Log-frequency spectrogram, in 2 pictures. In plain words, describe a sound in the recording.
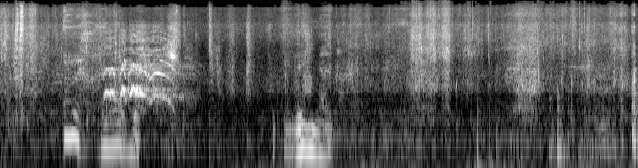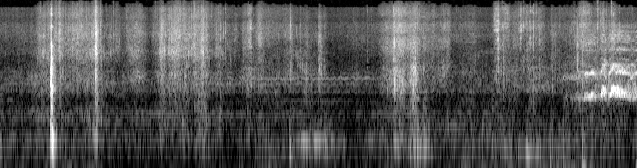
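A woman speaks in short, calm remarks close by.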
